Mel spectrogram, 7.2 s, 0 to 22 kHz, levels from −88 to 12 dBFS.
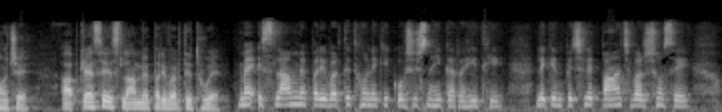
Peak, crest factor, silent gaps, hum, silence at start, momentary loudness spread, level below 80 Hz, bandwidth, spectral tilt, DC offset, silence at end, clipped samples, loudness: -4 dBFS; 18 dB; none; none; 0 s; 10 LU; -50 dBFS; 11.5 kHz; -5 dB/octave; under 0.1%; 0 s; under 0.1%; -21 LUFS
